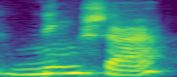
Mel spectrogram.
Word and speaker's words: Ningxia: Okay, so Ningxia Red, it's pronounced Ningxia.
